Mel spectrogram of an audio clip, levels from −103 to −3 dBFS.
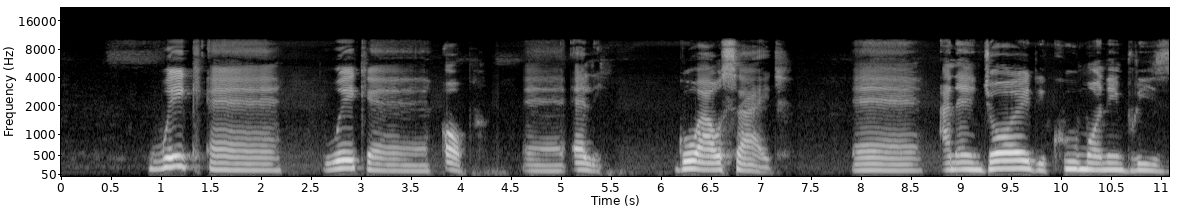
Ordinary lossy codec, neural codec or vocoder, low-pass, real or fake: none; none; 9.9 kHz; real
